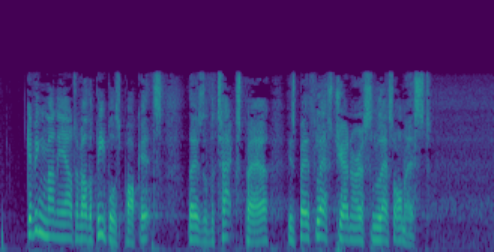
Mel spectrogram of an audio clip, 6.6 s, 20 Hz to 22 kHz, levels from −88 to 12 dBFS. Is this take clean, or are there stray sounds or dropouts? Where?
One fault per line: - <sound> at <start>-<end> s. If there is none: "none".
none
